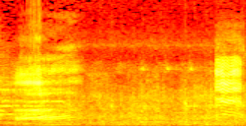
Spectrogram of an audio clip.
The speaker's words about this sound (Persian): قطار؟ من فکر نمی کردم ژاپن هم قطار داشته باشه. حالا دیگه داره.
